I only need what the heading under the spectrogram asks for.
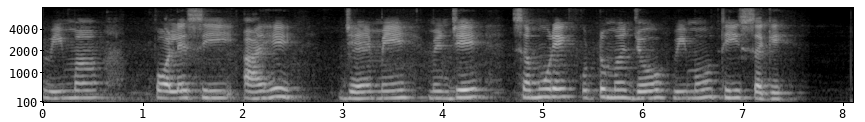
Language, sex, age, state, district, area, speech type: Sindhi, female, 45-60, Gujarat, Kutch, urban, read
